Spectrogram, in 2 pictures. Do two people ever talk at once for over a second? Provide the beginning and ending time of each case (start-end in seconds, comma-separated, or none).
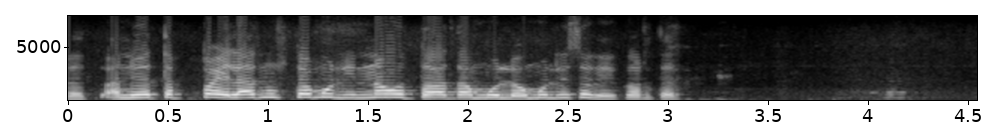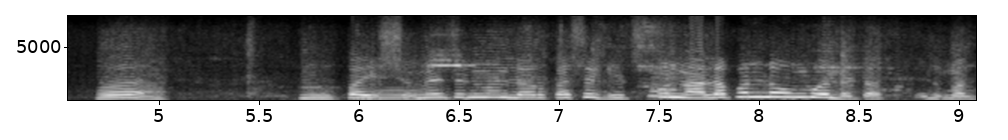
none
